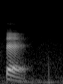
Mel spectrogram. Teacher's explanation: मूर्धन्य व्यंजन है, ये ओष्ठ नहीं है।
